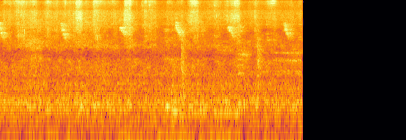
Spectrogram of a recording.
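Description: Faint, soft clicks of knitting needle tips and light rustle of yarn as stitches are worked, with small ticks about once a second over a low room hum; the sound cuts off completely about six seconds in.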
